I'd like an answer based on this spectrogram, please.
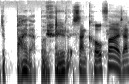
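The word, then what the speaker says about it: Sankofa: been I need to buy that book dude sanova is that how it's pronounced yes sir exactly yeah so sanova is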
